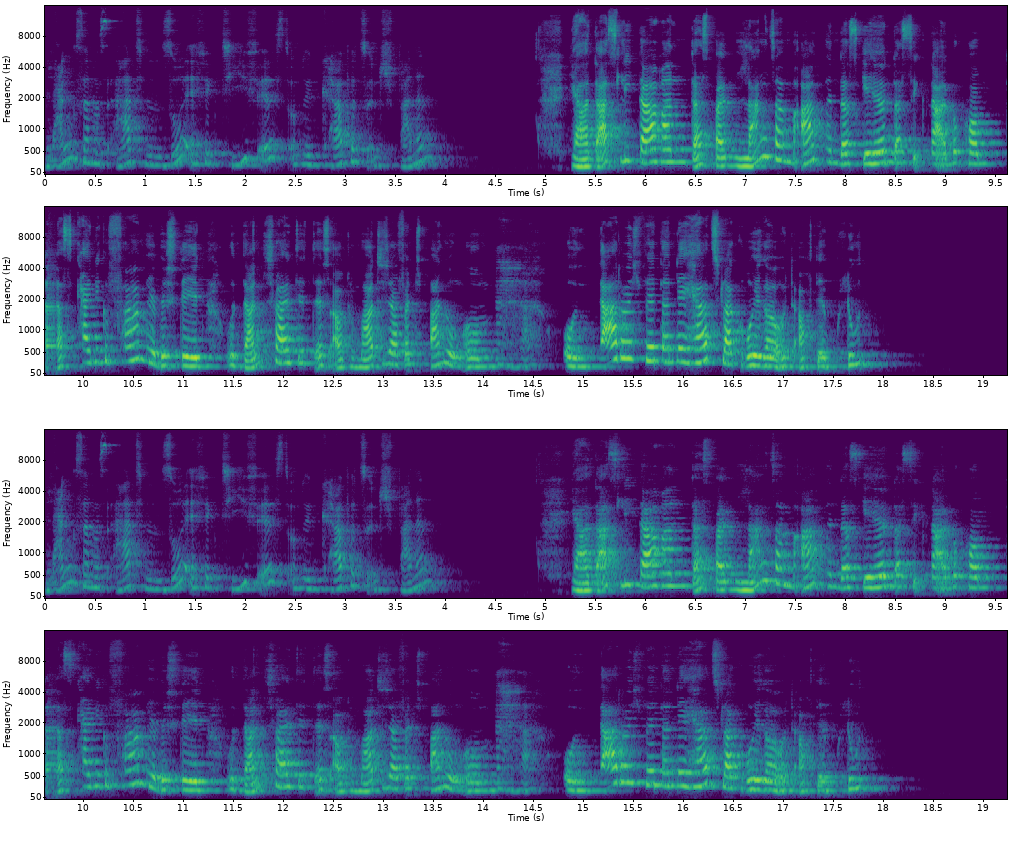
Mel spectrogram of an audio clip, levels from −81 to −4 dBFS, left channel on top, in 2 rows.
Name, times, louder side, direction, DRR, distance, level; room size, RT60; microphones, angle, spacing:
voice 1, 0.0-3.9 14.1-14.6, equal, 10° right, 4 dB, 0.6 m, -39 dB
voice 2, 5.0-8.6 8.8-14.1 14.8-17.8, left 3 dB, 50° left, 7 dB, 0.5 m, -24 dB
6.2 x 6.1 x 3.2 m, 0.68 s
head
